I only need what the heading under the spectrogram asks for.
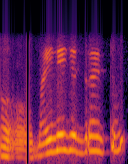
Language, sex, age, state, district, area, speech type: Malayalam, female, 45-60, Kerala, Thiruvananthapuram, rural, conversation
